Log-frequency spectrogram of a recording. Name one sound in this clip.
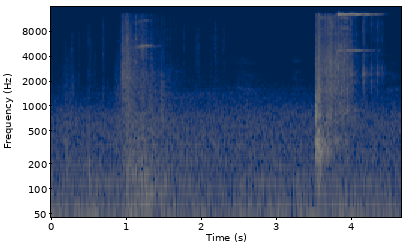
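A metal door scrapes open.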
